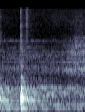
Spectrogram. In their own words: we have the sound of reverb when you tap on the tank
